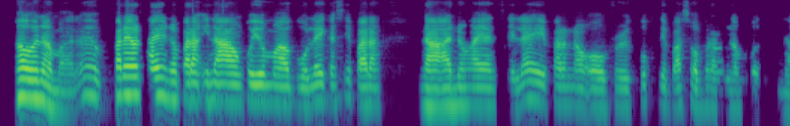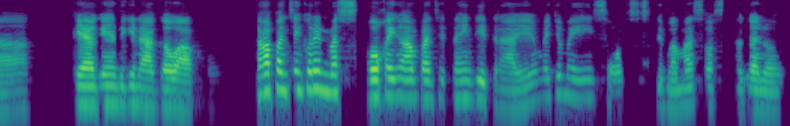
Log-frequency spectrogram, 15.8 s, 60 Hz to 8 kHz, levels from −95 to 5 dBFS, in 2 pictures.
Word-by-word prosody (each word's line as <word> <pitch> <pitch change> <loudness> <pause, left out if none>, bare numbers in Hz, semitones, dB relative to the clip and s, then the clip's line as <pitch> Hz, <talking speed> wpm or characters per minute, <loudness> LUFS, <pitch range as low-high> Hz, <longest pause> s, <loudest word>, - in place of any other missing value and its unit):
Oo 185 -1 +7
naman, 120 -8 -1
ah, 190 -2 -5
pareho 205 +1 +7
tayo 195 0 +3
'no, 170 - -1
parang 160 0 +4
inaaon 155 -1 +5
ko 155 - +1
yung 150 0 +1
mga 140 -1 +4
gulay 135 +3 -2
kasi 150 +5 -11
parang 135 -3 0 0.3
naano 135 +1 +2
nga 135 - +1
'yan 130 -1 -2
sila, 125 +6 -8
eh, 160 - -1
parang 140 -2 -5
nao-overcook, 130 +2 -7
'di 135 -3 -14
ba? 125 - -3
Sobrang 130 -1 -8
lambot 120 0 -13 0.2
na, 110 +2 -13 0.5
kaya 140 -1 +2
ganyan 145 0 -5
din 140 +1 -9
ginagawa 125 -3 -1
ko. - - -42 0.6
'Tsaka 225 +3 +6
pansin 250 -1 -2
ko 250 - -1
rin 250 -3 0
mas 220 0 -3
okey 190 +1 +3
nga 180 - +2
ang 180 - -2
pancit 175 -1 -5
na 170 - -15
hindi 175 -1 -8
dry, 125 +3 -12
yung - - -29
medyo 195 +3 -14
may 180 -3 -15
sauce 180 - -15
'di - - -17
ba, 120 0 -10
mas 135 +1 -8
sauce 135 -3 -15
'pag 125 - -17
gano'n 120 -3 -7
145 Hz, 200 wpm, -21 LUFS, 130-180 Hz, 0.6 s, Oo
